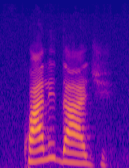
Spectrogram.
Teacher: O QU não é dígrafo, não é pronunciado com um som único. O quá traz um ditongo, dois sons UA.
